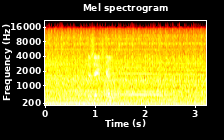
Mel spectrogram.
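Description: A repaired car engine, still carrying an exhaust leak, idles steadily with a low, even hum throughout, while someone talks over it close by.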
